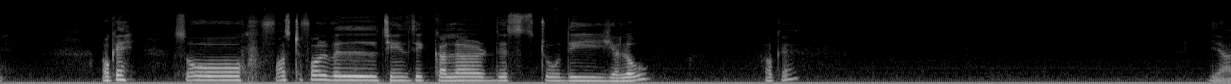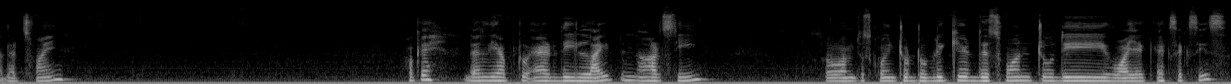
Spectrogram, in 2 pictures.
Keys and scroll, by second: 17.3 KP_0, 21.8 shift+d, 22.2 y, 23.2 x.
